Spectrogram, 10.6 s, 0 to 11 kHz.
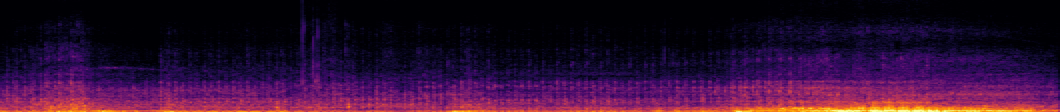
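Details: Cummins 12-valve diesel, rebuilt, timing about 16°, new lift pump, filters, governor springs and overflow valve: heavy, uneven, stumbling idle with surging near the end. Misfire and rough idle that worsen after a few miles until it dies; cause unclear.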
